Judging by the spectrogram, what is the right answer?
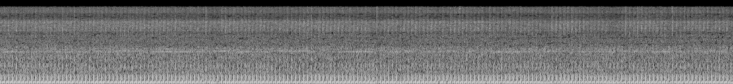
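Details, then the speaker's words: Toro Wheel Horse 265 garden tractor with fairly new gas in the tank but no fuel coming through the line: steady single-cylinder chug with brief dips and catches, running only on float-bowl fuel; fuel starvation. "all right we got no gas coming through there whatsoever which means it's running off of what's in the float Bowl right now"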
